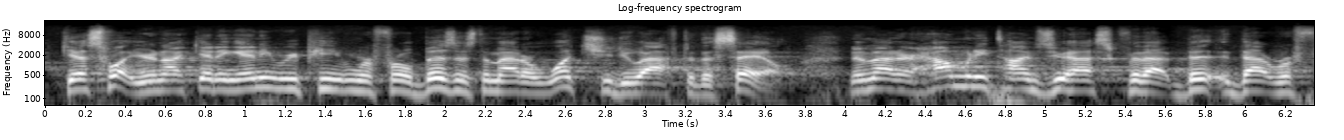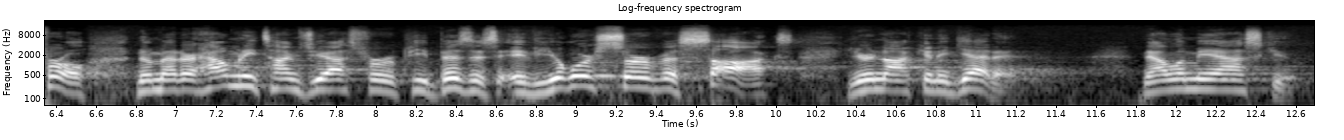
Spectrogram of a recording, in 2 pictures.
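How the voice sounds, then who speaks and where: A man leading a live real estate sales training, talking conversationally and asking the audience questions. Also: fairly high pitch. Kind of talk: live training seminar talk. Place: training room with reverb. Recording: live room recording with long reverb.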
